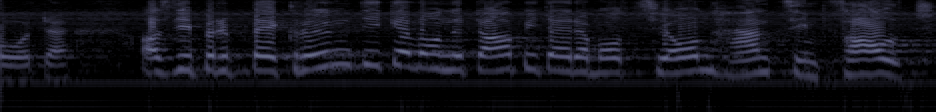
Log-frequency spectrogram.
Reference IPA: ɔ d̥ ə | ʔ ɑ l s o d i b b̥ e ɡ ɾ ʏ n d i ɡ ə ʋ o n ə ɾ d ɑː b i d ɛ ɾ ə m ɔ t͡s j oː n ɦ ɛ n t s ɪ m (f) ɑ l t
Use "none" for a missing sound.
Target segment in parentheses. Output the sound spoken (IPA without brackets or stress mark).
f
